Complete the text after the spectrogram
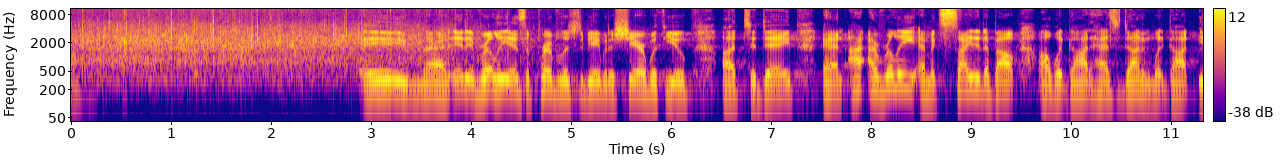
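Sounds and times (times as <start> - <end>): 
congregation applauding: 0.0 - 5.2
speech: 2.9 - 11.3.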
